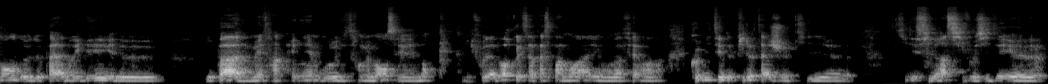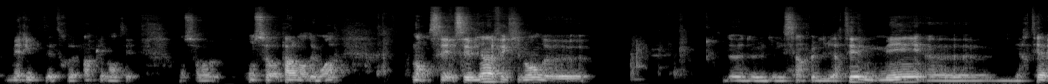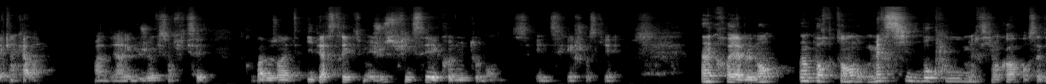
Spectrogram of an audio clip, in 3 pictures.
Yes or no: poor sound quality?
yes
